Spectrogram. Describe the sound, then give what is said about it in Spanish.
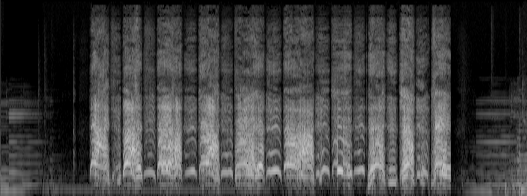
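An infected runner creature, the first stage of infection in a video game, screams in a rapid string of harsh, gasping shrieks, loud, about sixteen ragged bursts separated by brief breaths over a faint low hum. “Esta es la primera etapa, los corredores, y pues bueno, como lo dije, están desorientados, solamente están gritando y corren sin control.”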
